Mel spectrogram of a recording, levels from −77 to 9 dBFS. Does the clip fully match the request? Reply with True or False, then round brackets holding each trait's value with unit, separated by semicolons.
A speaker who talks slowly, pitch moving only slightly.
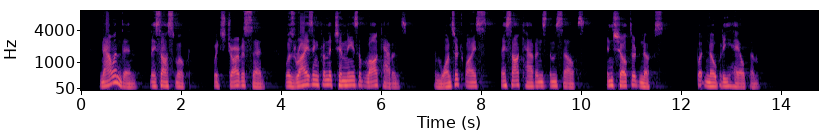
False (130 wpm; 4.9 semitones)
